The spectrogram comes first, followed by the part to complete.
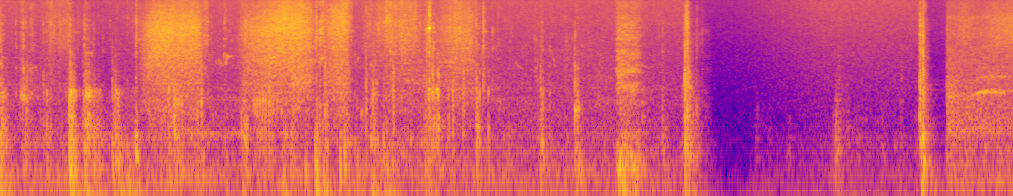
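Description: Knocking and clattering of a folding plastic hand trolley being handled and loaded into a car boot, with sharp knocks against the boot. The loudest knock comes about seven seconds in, after which the sound drops away suddenly, with one more sharp knock shortly before the end.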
